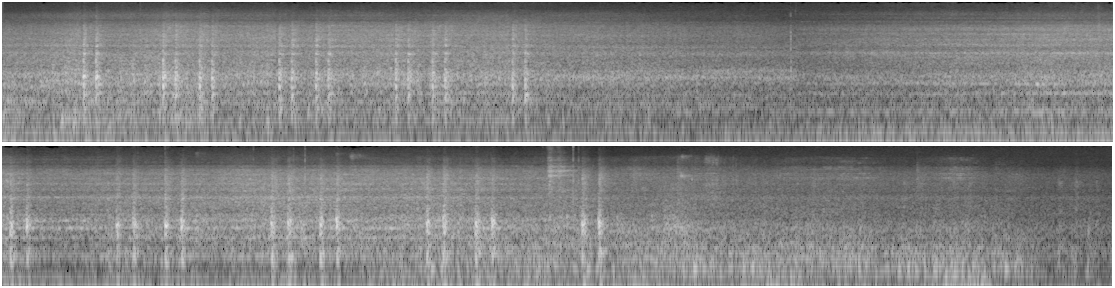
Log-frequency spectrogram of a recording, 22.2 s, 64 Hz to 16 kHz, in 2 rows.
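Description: Northern class 333 electric multiple unit passing close by, its wheels clacking over rail joints in repeated clusters over a steady running rumble. The sound falls away near the end as the train moves off.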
